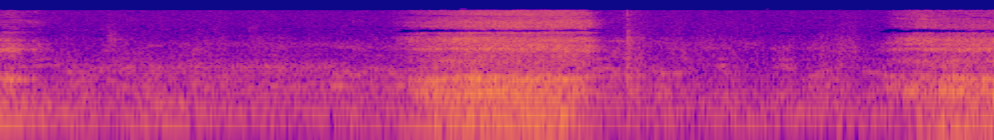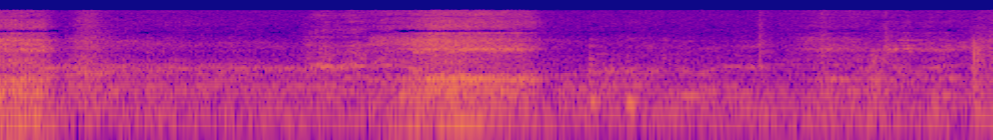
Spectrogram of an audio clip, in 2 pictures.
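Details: Loud, harsh, rattling snores on inspiration, about three in ten seconds, from a man asleep halfway out of a chair; heavy snoring.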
